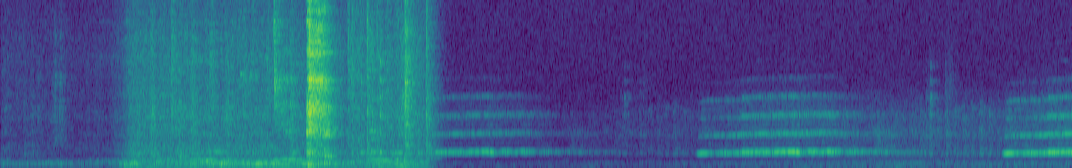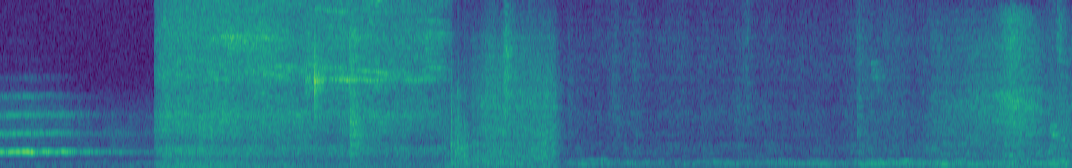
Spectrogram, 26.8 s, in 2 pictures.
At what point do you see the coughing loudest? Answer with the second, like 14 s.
4 s.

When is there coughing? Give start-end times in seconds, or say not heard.
3.4-4.2, 17.2-17.9.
